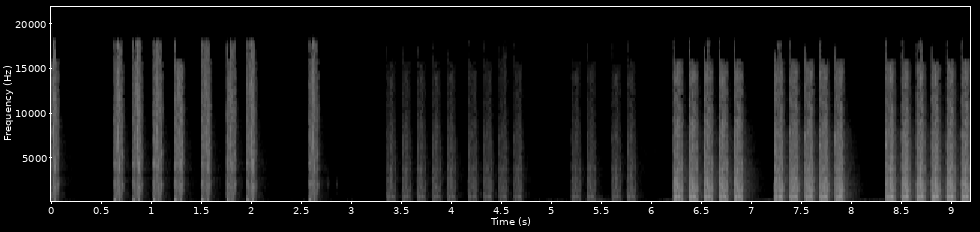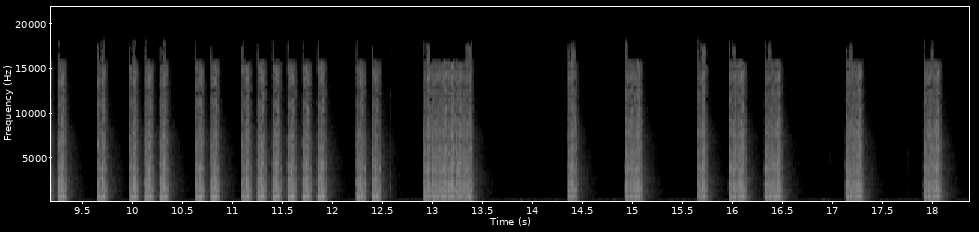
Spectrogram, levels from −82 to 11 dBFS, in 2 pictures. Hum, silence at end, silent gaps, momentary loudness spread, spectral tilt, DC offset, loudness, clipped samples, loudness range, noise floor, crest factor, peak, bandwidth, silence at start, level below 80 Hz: none; 0.25 s; none; 18 LU; -0.5 dB/octave; under 0.1%; -32 LUFS; under 0.1%; 10 LU; -80 dBFS; 26 dB; -10 dBFS; 19 kHz; 0 s; -70 dBFS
